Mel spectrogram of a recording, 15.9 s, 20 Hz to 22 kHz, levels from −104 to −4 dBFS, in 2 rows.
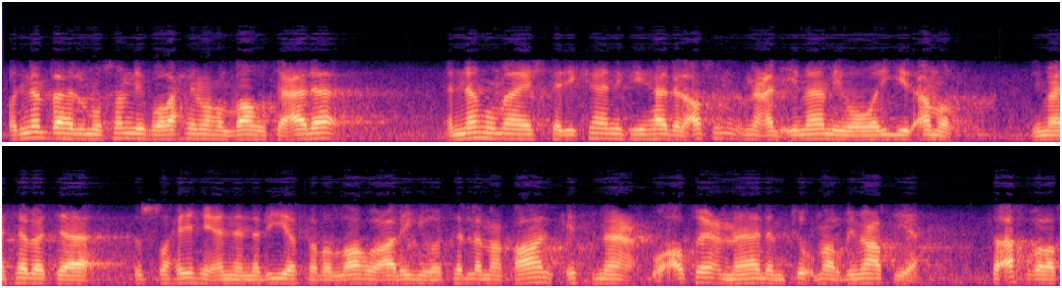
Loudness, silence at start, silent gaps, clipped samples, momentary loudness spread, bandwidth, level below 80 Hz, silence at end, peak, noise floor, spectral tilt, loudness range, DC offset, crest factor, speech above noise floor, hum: -18 LUFS; 0.05 s; none; under 0.1%; 8 LU; 4 kHz; -58 dBFS; 0 s; 0 dBFS; -42 dBFS; -8.5 dB/octave; 2 LU; under 0.1%; 18 dB; 24 dB; none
